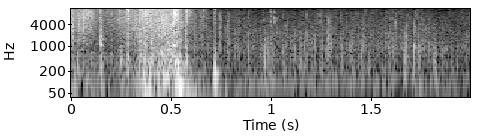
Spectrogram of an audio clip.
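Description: Rain patters steadily onto a hard surface, with a heavier splashing burst early on and scattered individual drops tapping through the rest, moderately loud.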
